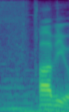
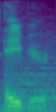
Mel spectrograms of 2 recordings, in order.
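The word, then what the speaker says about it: Javier: Javi took like two three years before he like the saying like um Javior or something. He's like no it's Havier and now he goes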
